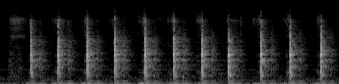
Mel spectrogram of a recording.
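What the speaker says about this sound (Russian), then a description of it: "мелко-мелко ее нарезаем" Knife chopping cauliflower into small cubes for meatless patties, about eleven crisp, evenly spaced cuts against a board, steady rhythm, close and alone.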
